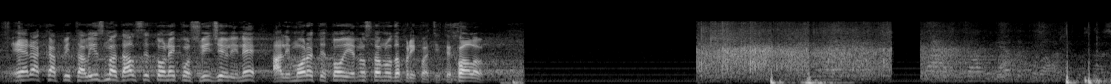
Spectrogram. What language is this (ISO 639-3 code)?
srp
